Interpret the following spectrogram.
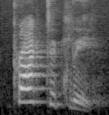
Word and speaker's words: practically: We drop the A and we say practically.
